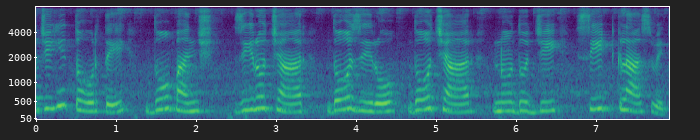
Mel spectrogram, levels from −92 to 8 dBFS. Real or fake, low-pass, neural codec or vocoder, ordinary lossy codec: real; none; none; none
